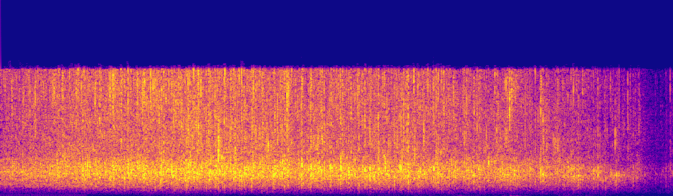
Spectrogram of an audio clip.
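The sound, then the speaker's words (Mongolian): Audience applause at a live talk: dense, steady clapping from a large crowd holding an even level throughout, then tapering off briefly at the very end. “Жоуд алга ташицгаая бүгдээрээ.”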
